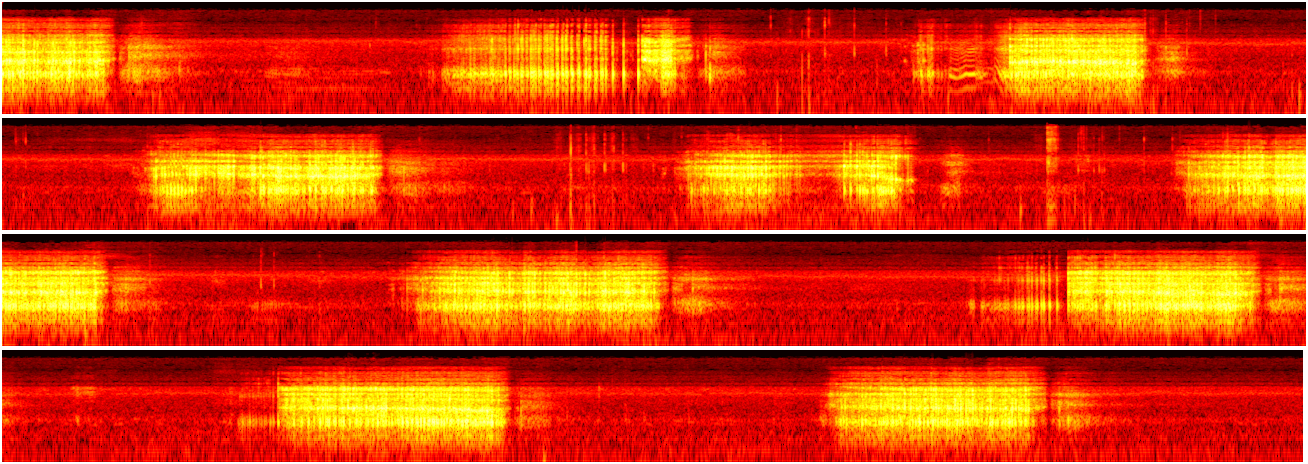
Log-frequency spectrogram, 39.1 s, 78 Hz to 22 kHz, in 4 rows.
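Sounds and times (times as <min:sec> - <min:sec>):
person snoring loudly: 0:00.0 - 0:01.2, 0:03.2 - 0:05.3, 0:06.8 - 0:08.8, 0:10.8 - 0:12.8, 0:14.8 - 0:16.7, 0:18.6 - 0:20.6, 0:22.5 - 0:24.7, 0:26.8 - 0:29.1, 0:31.1 - 0:33.2, 0:35.5 - 0:37.4
quiet breathing: 0:00.0 - 0:04.4, 0:06.8 - 0:13.9, 0:14.8 - 0:22.6, 0:23.3 - 0:27.5, 0:29.0 - 0:31.5, 0:33.1 - 0:34.7, 0:37.1 - 0:38.0.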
